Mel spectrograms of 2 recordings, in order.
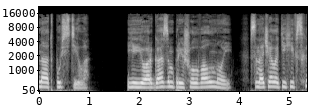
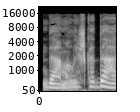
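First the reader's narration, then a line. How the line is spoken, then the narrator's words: Hoarse. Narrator (Russian): ответил хрипло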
